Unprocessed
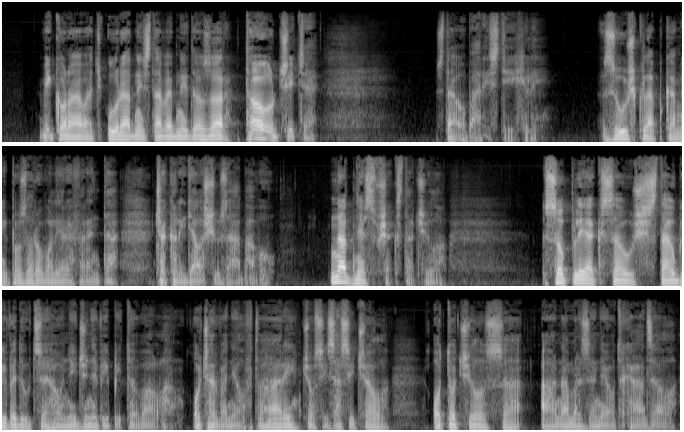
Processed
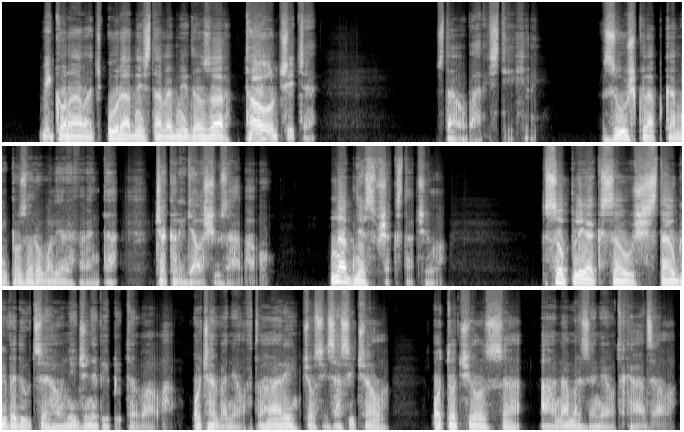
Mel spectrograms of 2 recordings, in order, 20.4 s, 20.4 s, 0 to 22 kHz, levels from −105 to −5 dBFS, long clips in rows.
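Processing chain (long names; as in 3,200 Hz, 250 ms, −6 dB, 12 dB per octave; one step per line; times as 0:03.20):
leveller curve on the samples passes 3
noise reduction from a noise print of the clip's start 13 dB
level +4.5 dB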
